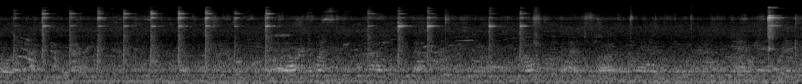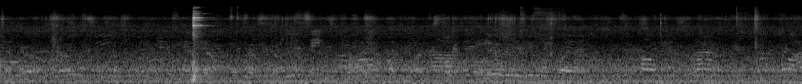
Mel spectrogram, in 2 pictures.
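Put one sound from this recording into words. A pencil taps and scratches on paper.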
